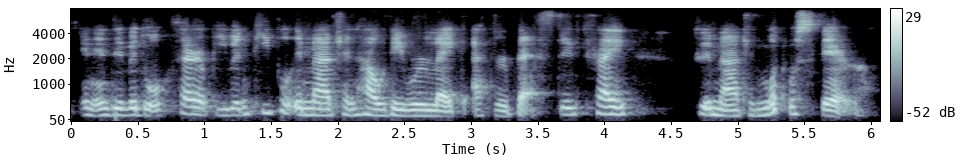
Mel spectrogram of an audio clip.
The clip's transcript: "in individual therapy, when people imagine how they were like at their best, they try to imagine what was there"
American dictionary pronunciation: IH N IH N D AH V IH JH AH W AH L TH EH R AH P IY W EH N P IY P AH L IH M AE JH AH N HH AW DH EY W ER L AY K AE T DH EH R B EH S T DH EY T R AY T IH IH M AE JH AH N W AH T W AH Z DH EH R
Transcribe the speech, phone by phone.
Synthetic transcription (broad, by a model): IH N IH N D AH V IH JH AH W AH L TH EH R AH P IY W EH N P IY P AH L IH M AE JH AH N HH AW DH EY W ER L AY K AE T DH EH R B EH S T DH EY T R AY T IH IH M AE JH AH N W AH T W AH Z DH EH R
